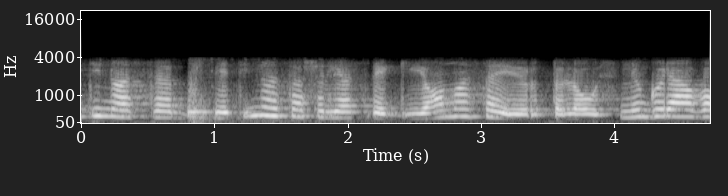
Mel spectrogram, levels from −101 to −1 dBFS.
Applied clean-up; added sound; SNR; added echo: neural separator model SepFormer DNS4.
